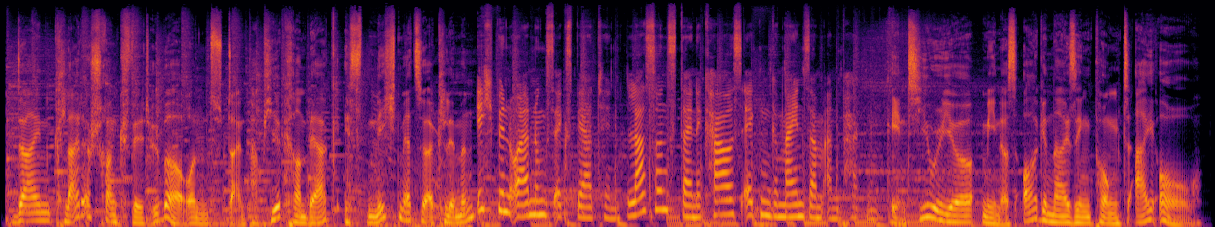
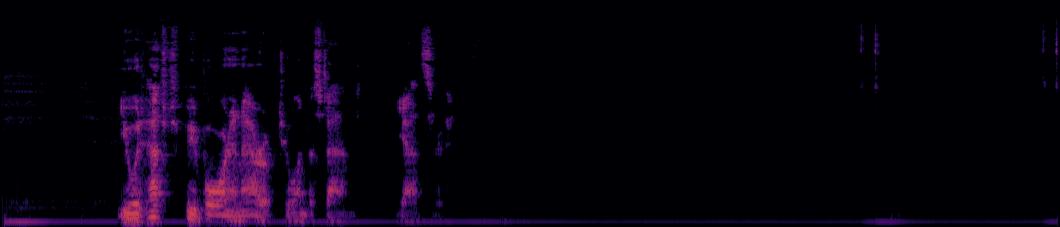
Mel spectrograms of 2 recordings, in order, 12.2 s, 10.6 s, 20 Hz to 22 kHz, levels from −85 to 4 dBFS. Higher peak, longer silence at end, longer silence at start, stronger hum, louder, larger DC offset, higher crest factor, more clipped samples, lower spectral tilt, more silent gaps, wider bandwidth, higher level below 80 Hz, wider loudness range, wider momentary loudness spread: first, -2 dBFS vs -20 dBFS; first, 0.15 s vs 0 s; about the same, 0.05 s vs 0.05 s; neither; first, -16 LUFS vs -42 LUFS; neither; second, 14 dB vs 28 dB; neither; about the same, -4.5 dB/octave vs -3.5 dB/octave; neither; first, 20 kHz vs 15 kHz; first, -30 dBFS vs -80 dBFS; second, 1 LU vs 24 LU; second, 5 LU vs 20 LU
